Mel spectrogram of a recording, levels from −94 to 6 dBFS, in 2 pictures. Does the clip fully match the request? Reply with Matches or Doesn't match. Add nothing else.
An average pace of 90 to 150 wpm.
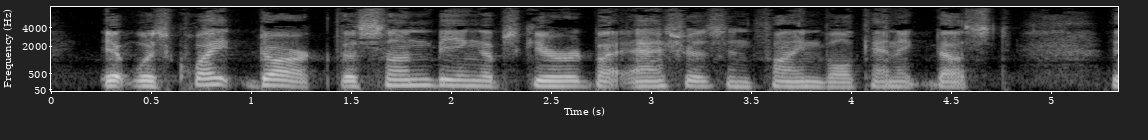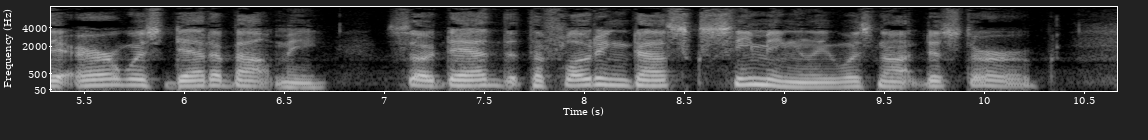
Doesn't match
